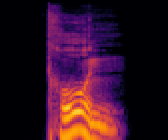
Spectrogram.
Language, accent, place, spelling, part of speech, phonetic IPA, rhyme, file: German, Germany, Berlin, thron, verb, [tʁoːn], -oːn, De-thron.ogg
- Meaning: 1. singular imperative of thronen 2. first-person singular present of thronen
